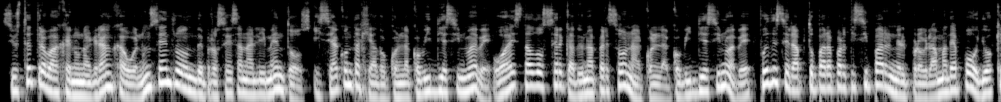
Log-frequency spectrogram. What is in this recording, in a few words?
Radio PSA Spanish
